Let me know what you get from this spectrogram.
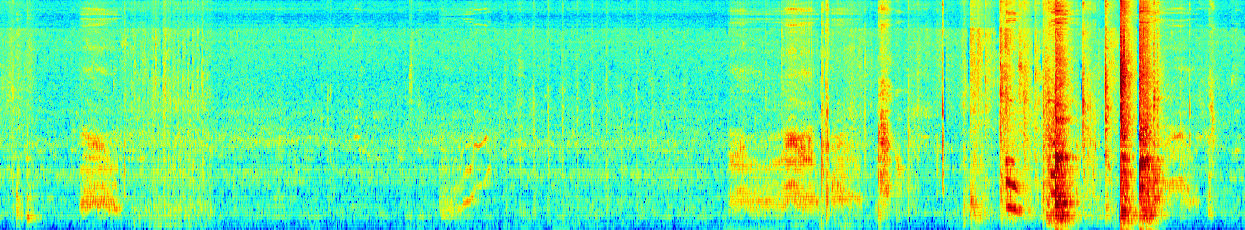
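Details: Female pet cat at play indoors, a soft chirping trill early, then a long stretch of rustling and loud knocking clatter as things are spilled.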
